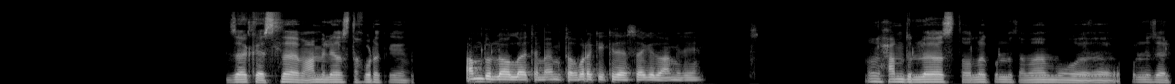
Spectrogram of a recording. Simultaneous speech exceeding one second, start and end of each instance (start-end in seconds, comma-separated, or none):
none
